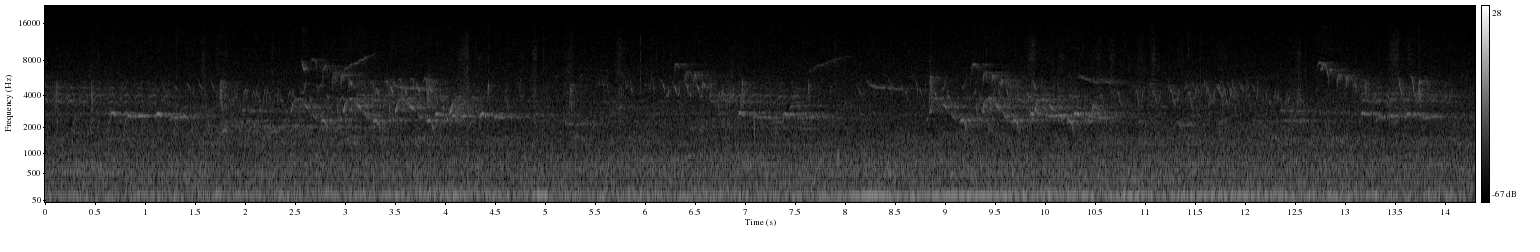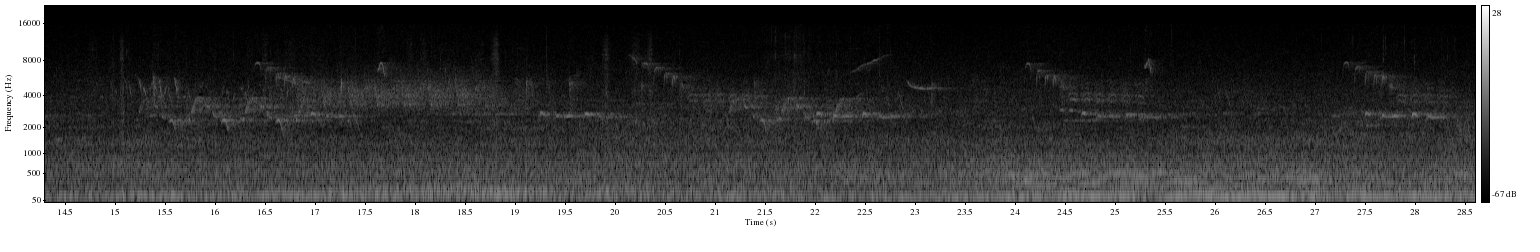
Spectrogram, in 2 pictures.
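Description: A bird singing a short phrase over and over, about every two to three seconds. Each phrase starts with a high falling whistle and ends in a quick jumble of notes. A faint steady low hum runs underneath.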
